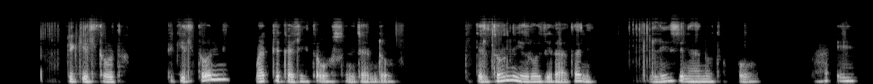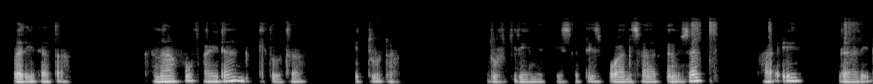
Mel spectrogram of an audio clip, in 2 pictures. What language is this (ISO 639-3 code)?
orm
